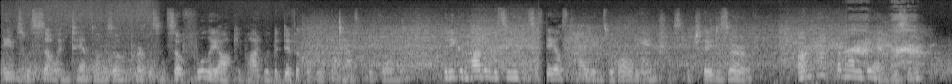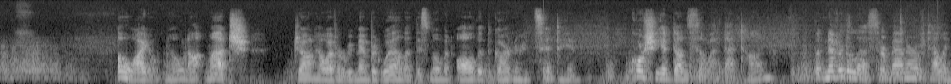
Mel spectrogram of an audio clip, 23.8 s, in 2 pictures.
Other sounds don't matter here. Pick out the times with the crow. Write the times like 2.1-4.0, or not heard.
9.8-11.7.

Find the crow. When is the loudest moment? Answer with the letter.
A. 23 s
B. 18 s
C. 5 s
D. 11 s
D.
